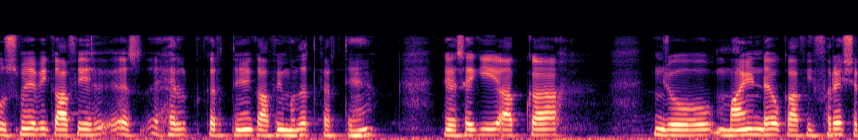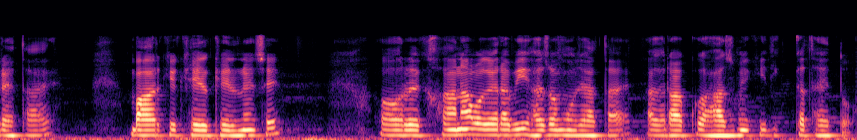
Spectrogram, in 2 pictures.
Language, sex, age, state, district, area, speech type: Urdu, male, 18-30, Uttar Pradesh, Siddharthnagar, rural, spontaneous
